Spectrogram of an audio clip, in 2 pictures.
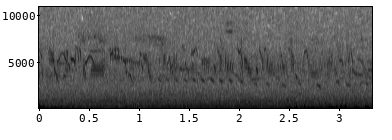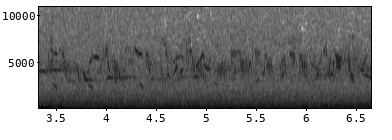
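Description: Small birds chirping continuously in quick, high twitters. A low, uneven rumble swells and fades about three seconds in.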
